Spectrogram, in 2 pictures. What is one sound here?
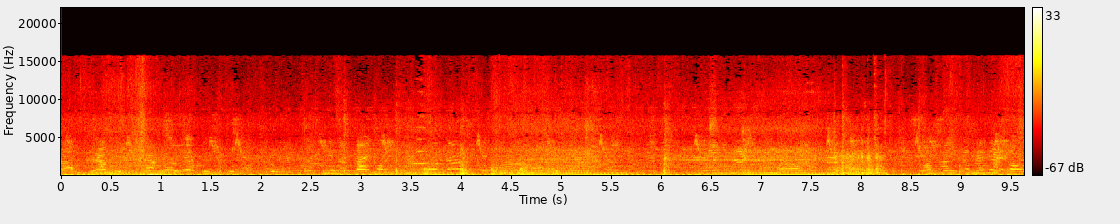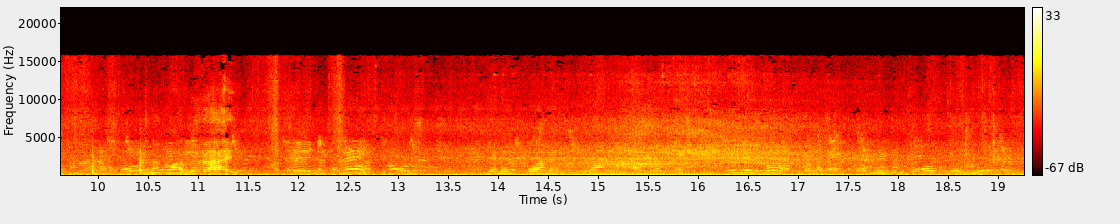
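A middle-aged woman talks nearby with animation.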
